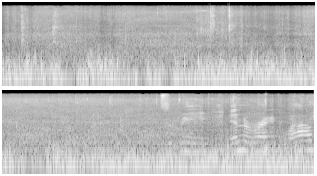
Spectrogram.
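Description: Wind buffeting a phone's microphone outdoors: a loud, rough, continuous low rumble.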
